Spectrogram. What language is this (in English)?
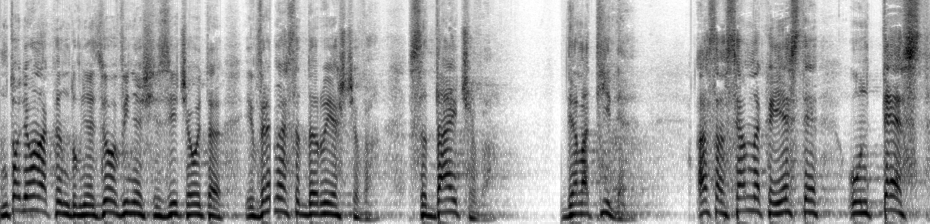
Romanian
